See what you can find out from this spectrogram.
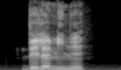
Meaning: to delaminate
- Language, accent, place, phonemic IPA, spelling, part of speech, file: French, France, Lyon, /de.la.mi.ne/, délaminer, verb, LL-Q150 (fra)-délaminer.wav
